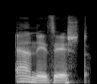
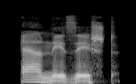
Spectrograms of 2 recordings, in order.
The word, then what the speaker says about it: Elnézést: Elnézést. – Note that in Hungarian, the stress is always on the first syllable of every word.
